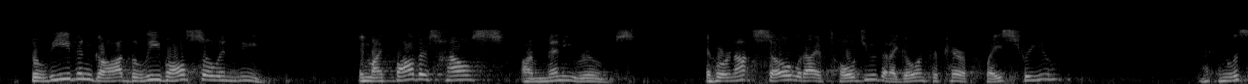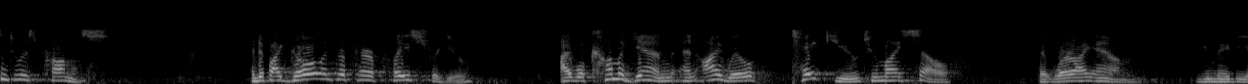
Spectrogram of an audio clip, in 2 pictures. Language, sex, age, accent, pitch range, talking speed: English, male, 50-69, American, 125-185 Hz, 160 wpm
